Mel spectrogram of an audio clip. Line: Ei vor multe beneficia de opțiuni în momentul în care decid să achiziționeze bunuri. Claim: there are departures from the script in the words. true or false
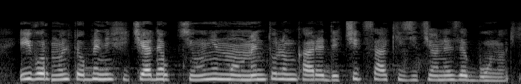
false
